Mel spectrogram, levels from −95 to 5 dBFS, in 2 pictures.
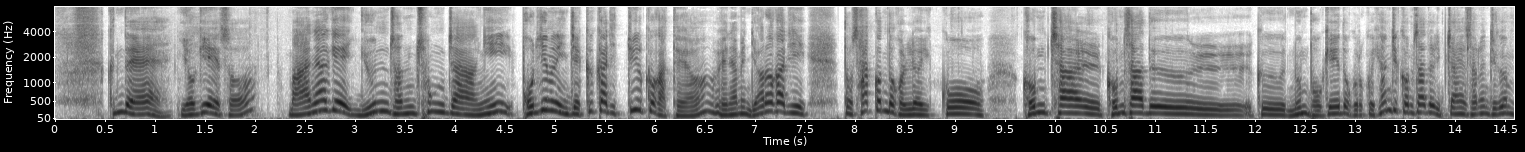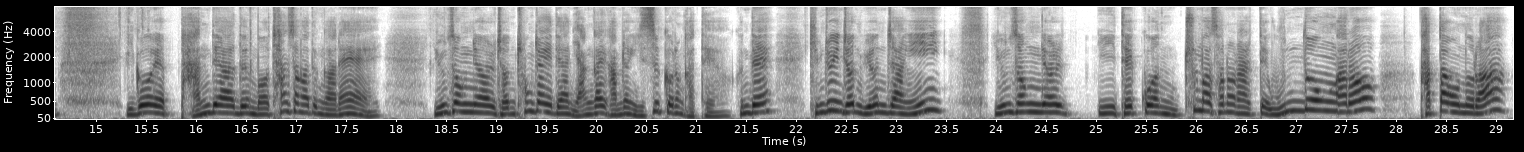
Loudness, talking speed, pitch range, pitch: -16 LUFS, 280 characters per minute, 155-215 Hz, 180 Hz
